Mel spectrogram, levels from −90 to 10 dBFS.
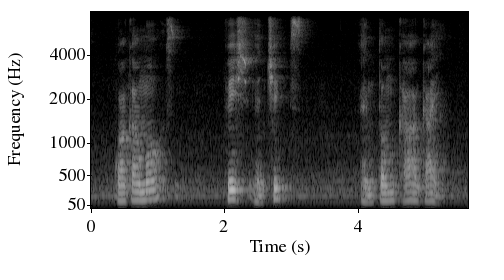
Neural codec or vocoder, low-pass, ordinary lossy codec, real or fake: none; 7.2 kHz; none; real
